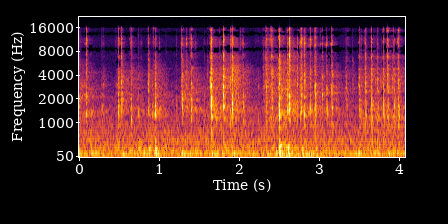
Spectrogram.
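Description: Fingertips of both hands type continuously on a Keycool K84 75% mechanical keyboard with plastic keycaps. The result is a steady stream of quick, bright clicky key taps with a soft low thock underneath, with a few louder strokes standing out.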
